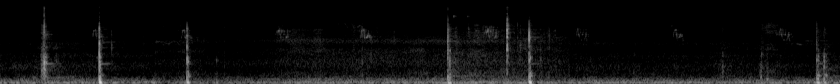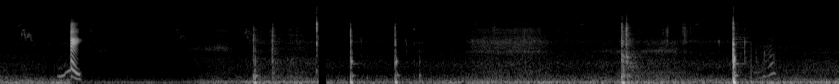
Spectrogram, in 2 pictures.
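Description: A basketball bounces sharply on an outdoor court.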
